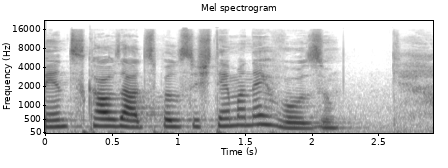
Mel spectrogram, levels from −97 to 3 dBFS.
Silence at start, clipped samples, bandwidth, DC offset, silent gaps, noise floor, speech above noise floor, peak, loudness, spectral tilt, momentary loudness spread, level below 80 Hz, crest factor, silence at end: 0 s; under 0.1%; 16.5 kHz; under 0.1%; none; -48 dBFS; 25 dB; -6 dBFS; -24 LUFS; -4 dB/octave; 12 LU; -50 dBFS; 18 dB; 0 s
